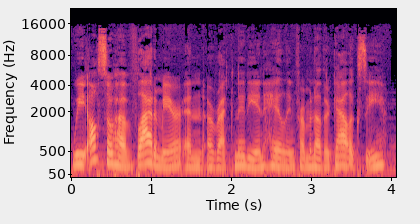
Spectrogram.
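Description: A woman's voice: lowish voice, brisk, faint music behind, close to an everyday voice. A woman playing a sardonic female android who hosts a broadcast in an audio drama, wry and formally articulate. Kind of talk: audio drama, talk-show hosting.

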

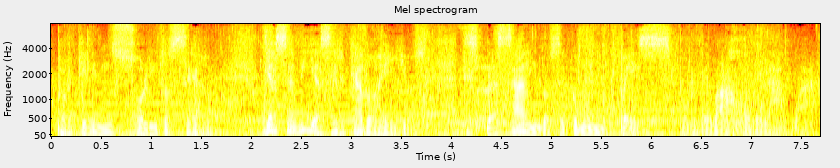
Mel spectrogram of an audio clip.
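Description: Deep, ominous male narrator. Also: expressive, moderate pace. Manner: grave, dramatic, ominous. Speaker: radio drama narrator. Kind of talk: scripted horror story narration. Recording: loud music under the voice.

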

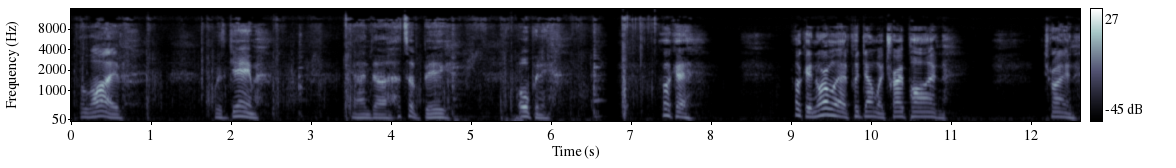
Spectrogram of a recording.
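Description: A man's voice: mid-range voice, fairly bright tone, a little hiss or hum. Tired man hiking a desert mountain. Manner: breezy, talks to himself while hiking, exclamations. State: tired, a bit out of breath from climbing. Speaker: desert explorer vlogger. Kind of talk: casual hiking vlog narration. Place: rocky desert mountainside outdoors. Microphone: handheld phone or action camera.

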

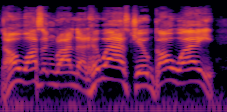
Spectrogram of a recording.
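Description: A man doing a high-pitched, stroppy young Dubliner. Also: animated, moderate pace. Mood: snappy. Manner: curt, sweary, complaining. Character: bad-tempered, mouthy, insolent young Dubliner.

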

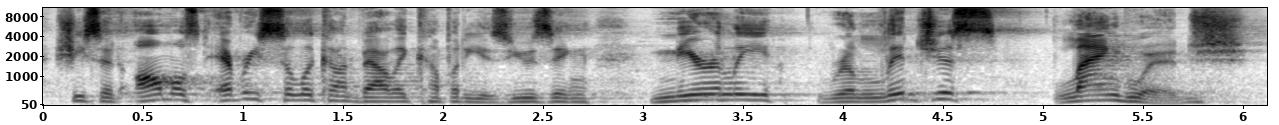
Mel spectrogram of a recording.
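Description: A man's voice: medium pitch, moderate pace. A man in his fifties preaching a sermon on a church stage with a handheld mic, telling stories and acting out quoted voices. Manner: storytelling, animated, acts out quotes. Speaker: pastor. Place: large church stage with audience. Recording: long reverb of a big hall.

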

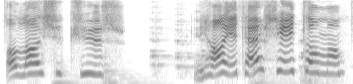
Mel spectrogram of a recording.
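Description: Cartoon big brother: small boy, very high voice, unhurried, sensible, kindly. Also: pushed and bright, full character voice. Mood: assured. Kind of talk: dubbed children's cartoon acting. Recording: background music under the voice.

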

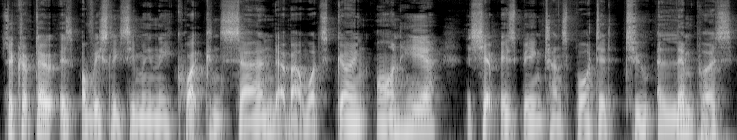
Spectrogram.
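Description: Man, low voice, scripted narration, gaming lore host. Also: moderate pace, few pauses.

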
